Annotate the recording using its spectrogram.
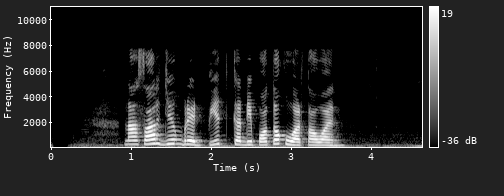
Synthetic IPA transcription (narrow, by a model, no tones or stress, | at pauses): nasard͡ʒɨŋbɾɛd̚pit̪̚kɨrdipɔt̪ɔkuwart̪awan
